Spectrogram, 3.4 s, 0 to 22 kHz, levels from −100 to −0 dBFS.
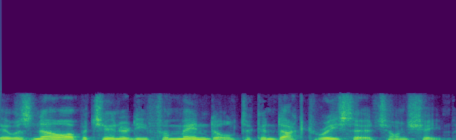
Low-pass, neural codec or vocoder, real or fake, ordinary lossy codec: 7.2 kHz; none; real; AAC, 48 kbps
